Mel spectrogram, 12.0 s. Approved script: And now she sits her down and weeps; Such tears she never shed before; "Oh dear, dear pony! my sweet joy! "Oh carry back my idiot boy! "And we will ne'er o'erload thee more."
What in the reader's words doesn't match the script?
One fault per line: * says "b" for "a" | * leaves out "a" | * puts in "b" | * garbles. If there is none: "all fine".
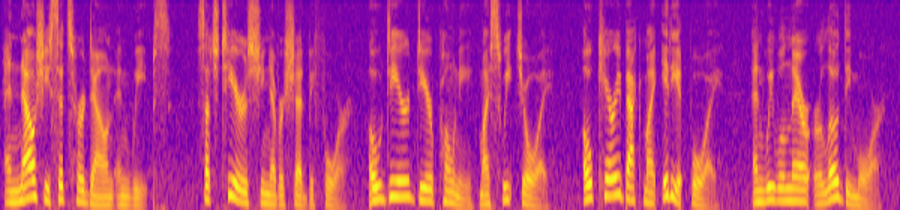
all fine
